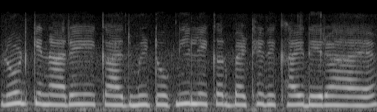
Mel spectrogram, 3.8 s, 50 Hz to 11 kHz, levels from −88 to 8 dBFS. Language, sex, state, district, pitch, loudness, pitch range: Hindi, female, Bihar, Sitamarhi, 275 Hz, -24 LUFS, 265-285 Hz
